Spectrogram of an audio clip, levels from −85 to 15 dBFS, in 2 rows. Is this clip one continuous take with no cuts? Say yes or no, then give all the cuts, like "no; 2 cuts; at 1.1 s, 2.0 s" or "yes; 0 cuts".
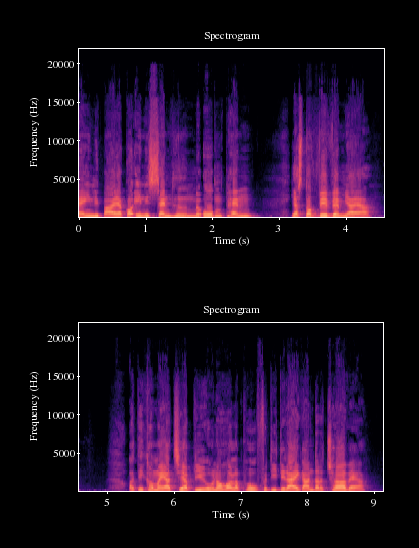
yes; 0 cuts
